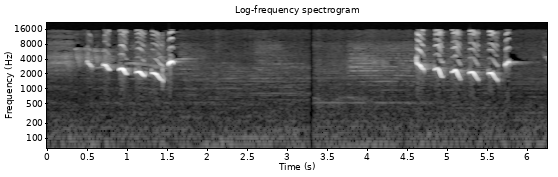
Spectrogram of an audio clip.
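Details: Calling females, a common iora or sirtu gives two matching phrases about four seconds apart. Each is a quick string of falling whistled notes, stepping down the scale and ending on a higher upturned note.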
